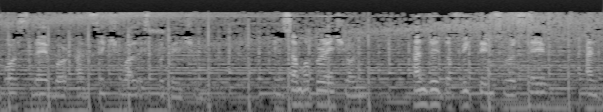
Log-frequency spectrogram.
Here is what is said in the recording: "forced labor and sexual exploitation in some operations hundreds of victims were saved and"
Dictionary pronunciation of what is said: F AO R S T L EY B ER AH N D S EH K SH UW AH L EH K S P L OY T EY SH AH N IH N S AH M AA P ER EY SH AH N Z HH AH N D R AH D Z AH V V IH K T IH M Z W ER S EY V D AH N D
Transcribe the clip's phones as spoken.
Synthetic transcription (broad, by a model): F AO R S L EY B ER AH N D S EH K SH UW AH L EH K S P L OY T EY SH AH N IH N S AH M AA P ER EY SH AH N HH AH N D R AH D AH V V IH K T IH M S W ER S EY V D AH N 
